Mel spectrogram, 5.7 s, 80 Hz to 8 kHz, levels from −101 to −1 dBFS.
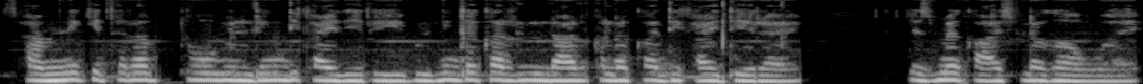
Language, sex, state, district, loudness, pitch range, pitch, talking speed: Hindi, female, Jharkhand, Jamtara, -32 LUFS, 210-230 Hz, 220 Hz, 250 wpm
